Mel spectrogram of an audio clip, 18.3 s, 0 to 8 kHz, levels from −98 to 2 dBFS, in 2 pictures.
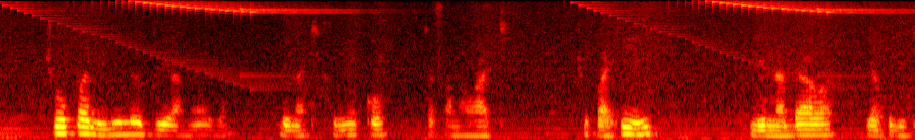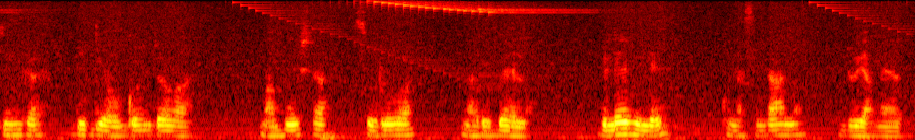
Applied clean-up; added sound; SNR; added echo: none; Chime; 18 dB; none.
